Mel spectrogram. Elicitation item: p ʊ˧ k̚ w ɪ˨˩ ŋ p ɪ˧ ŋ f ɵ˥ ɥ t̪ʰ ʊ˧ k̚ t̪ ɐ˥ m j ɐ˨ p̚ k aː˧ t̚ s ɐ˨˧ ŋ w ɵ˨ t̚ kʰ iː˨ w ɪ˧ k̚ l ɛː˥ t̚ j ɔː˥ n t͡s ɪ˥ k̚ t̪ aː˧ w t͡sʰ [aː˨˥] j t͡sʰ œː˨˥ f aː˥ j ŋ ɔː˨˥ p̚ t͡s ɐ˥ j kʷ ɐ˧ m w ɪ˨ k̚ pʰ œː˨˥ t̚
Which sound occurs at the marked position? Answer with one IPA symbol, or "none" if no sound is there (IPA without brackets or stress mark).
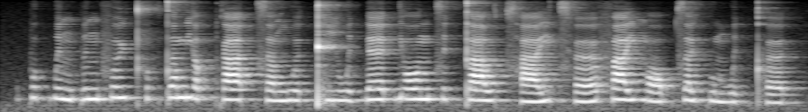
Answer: aː˨˥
